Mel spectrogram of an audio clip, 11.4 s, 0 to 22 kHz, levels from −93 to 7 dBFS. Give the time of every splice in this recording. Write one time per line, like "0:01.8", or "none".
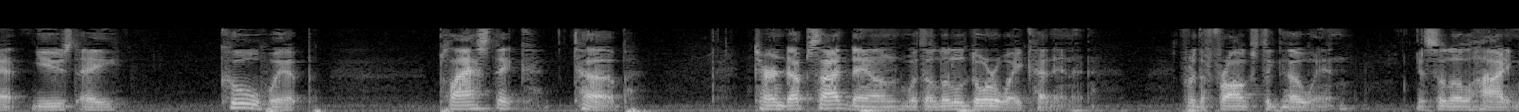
none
